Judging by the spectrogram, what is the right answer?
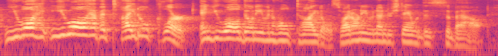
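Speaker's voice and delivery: a frustrated customer losing patience; exasperated rant. Retold or imitated. Retelling her frustrated rant.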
